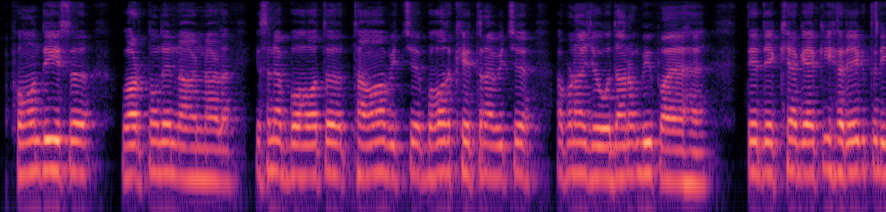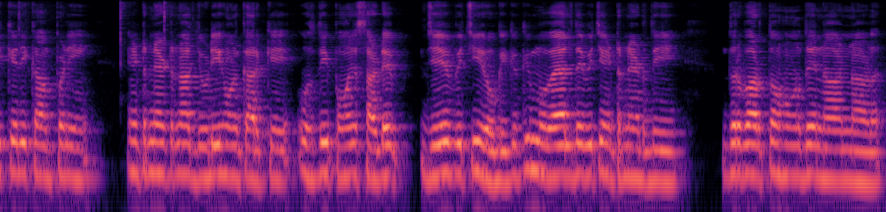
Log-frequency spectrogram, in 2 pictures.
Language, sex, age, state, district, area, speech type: Punjabi, male, 18-30, Punjab, Rupnagar, rural, spontaneous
